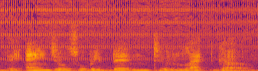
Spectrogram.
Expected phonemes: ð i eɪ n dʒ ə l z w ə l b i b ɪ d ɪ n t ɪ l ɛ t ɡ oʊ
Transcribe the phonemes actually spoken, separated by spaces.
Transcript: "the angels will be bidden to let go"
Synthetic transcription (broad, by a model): ð i eɪ n dʒ ə l z w ə l b i b ɪ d n t ɪ l ɛ t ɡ oʊ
